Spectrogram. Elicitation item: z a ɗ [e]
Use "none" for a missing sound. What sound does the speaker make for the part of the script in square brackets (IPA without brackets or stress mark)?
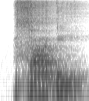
i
